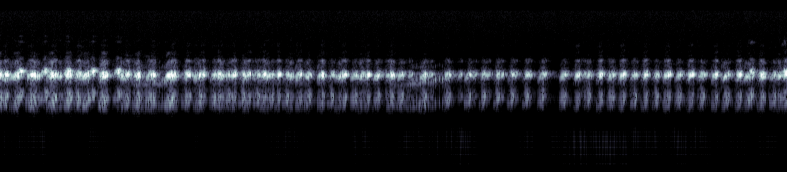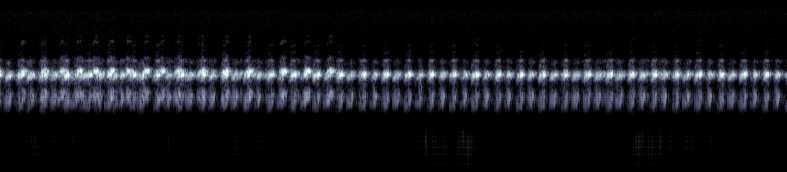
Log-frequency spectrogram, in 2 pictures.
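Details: Tree frogs in full song at a forest pond by night, north-eastern Italy, April; a thick, continuous rattling chorus, briefly dipping near the middle, with soft low croaks scattered beneath.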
